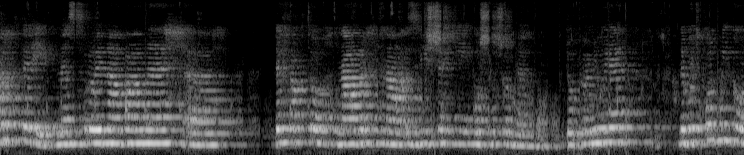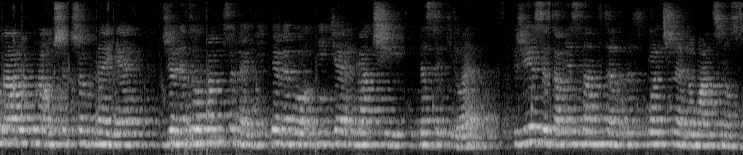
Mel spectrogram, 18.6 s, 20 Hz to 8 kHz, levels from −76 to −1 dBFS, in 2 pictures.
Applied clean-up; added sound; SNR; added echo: neural separator model SepFormer DNS4.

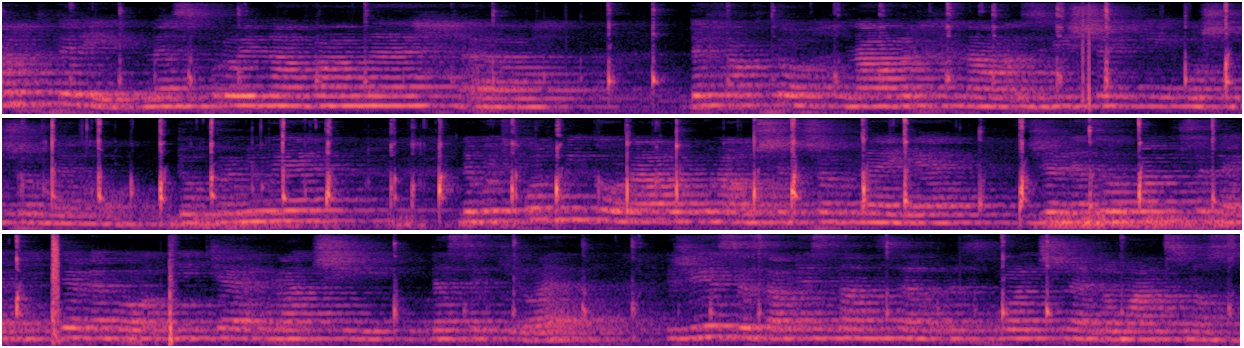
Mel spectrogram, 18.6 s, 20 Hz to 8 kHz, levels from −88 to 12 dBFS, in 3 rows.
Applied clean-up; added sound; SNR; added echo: none; Animal; 4 dB; reverberation time 1.1 s.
